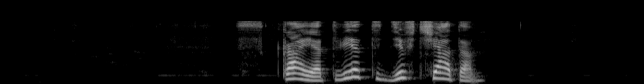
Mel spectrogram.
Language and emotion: Russian, positive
